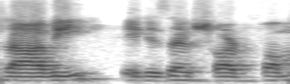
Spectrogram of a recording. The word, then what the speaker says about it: Ravi: Looks like my kind of name, but it is pronounced as Ravi.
